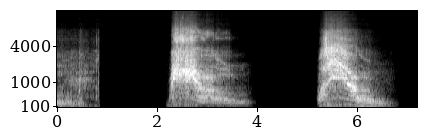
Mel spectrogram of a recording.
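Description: A mountain lion gives loud, harsh, drawn-out calls that sag in pitch, with pauses between them.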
